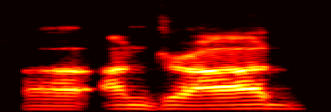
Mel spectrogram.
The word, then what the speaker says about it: Andrade: I did notice that Andrade, I believe is how you pronounce her last name, her opponent, Jessica, was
